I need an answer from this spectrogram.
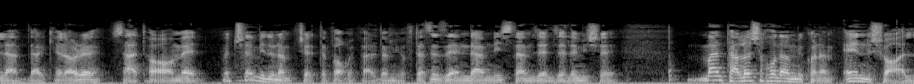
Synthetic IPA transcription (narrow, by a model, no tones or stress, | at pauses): læmd̪æɾcʲʰe̞nɒːɾesæ̰d̪hɒ̰ʔɒːme̞l | mænt͡ʃʰemiːd̪uːnæmt͡ʃʰeet̪ʰːe̞fɒːɣiːfæ̰ɾd̪ɒːmijo̞ft̪eæsænze̞nd̪æmniːst̪æmze̞lze̞le̞miːʃe | mænt̪ʰælɒːʃe̞xo̞d̪æmːiːkʰo̞næme̞nʃɒ̰ːæ̰lː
